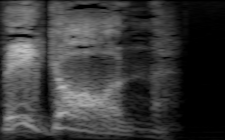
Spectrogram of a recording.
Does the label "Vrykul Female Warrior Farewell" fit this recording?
Yes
